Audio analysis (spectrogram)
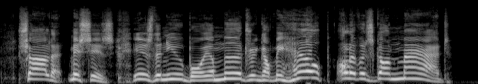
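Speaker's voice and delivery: very high, loud, shouted cries. A boy just felled to the ground shouts for help; shouting for help. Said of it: "shouted Noah".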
